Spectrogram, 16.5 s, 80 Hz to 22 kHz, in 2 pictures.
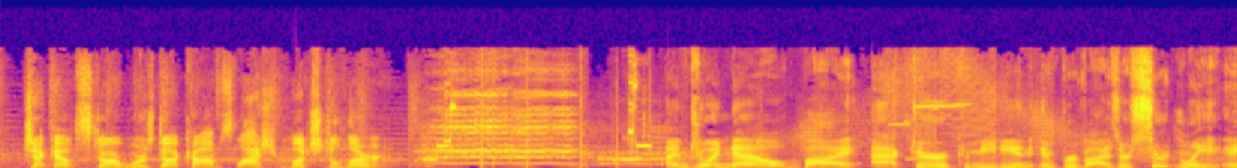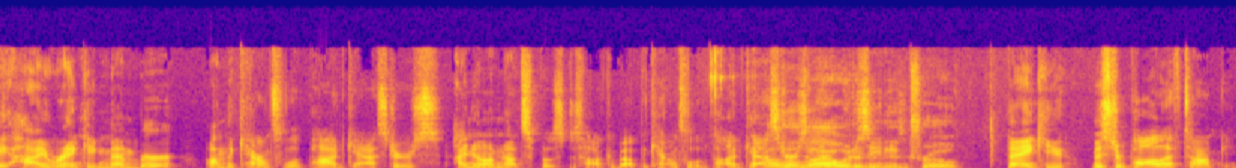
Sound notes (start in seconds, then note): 2.8 Porg sounds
